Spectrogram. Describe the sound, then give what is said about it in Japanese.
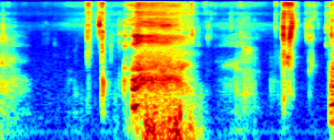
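A sticky hand is licked, one long, wet, slurping lick in the middle, with a few faint smacking sounds before and after in otherwise quiet surroundings. “このベタベタのお手手を一回舐めます。”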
